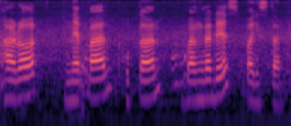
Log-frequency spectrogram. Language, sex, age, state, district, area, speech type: Assamese, female, 18-30, Assam, Kamrup Metropolitan, urban, spontaneous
